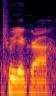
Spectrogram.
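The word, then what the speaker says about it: Coup de Grâce: French it's spelled c De Grace but it's pronounced cigra um prove thyself as much as I hate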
